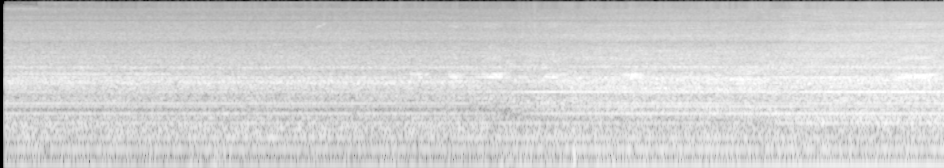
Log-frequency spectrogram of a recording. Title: Jandy Pump grinding noise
